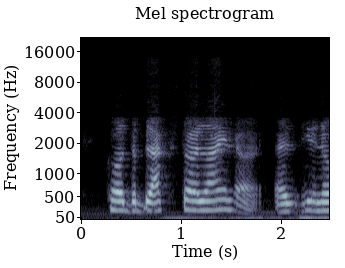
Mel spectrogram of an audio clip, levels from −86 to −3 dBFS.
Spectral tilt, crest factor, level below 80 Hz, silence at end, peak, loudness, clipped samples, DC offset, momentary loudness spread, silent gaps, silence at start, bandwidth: -7 dB/octave; 16 dB; -56 dBFS; 0 s; -16 dBFS; -32 LUFS; under 0.1%; under 0.1%; 9 LU; none; 0.25 s; 14 kHz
